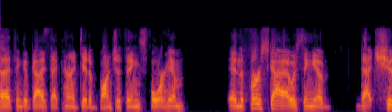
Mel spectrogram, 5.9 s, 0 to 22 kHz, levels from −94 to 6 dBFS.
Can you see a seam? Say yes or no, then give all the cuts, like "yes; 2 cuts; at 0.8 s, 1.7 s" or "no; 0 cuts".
no; 0 cuts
